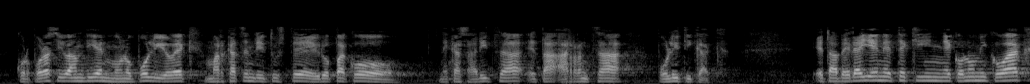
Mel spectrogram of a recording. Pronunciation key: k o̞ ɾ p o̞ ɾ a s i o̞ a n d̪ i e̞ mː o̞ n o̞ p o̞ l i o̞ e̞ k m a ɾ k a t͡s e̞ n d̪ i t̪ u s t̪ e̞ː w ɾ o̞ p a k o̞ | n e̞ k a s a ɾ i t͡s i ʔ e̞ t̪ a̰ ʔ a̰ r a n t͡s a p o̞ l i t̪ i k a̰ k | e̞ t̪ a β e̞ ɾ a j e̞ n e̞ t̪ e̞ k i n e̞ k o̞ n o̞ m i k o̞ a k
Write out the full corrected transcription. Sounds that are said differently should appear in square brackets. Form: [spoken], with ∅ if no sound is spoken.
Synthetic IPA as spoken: k o̞ ɾ p o̞ ɾ a s i o̞ a n d̪ i e̞ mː o̞ n o̞ p o̞ l i o̞ e̞ k m a ɾ k a t͡s e̞ n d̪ i t̪ u s t̪ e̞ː w ɾ o̞ p a k o̞ | n e̞ k a s a ɾ i t͡s [a] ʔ e̞ t̪ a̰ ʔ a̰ r a n t͡s a p o̞ l i t̪ i k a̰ k | e̞ t̪ a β e̞ ɾ a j e̞ n e̞ t̪ e̞ k i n e̞ k o̞ n o̞ m i k o̞ a k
